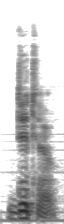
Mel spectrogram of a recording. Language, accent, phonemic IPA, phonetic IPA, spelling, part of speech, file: English, US, /ˈdɪtoʊ/, [ˈdɪɾoʊ], ditto, noun / adverb / verb / interjection, En-us-ditto.ogg
- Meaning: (noun) That which was stated before, the aforesaid, the above, the same, likewise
